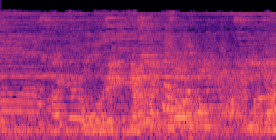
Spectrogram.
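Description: People talking, overlapping chatter, with a steady low hum underneath.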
